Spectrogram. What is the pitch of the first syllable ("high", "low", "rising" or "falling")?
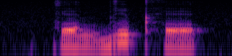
low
